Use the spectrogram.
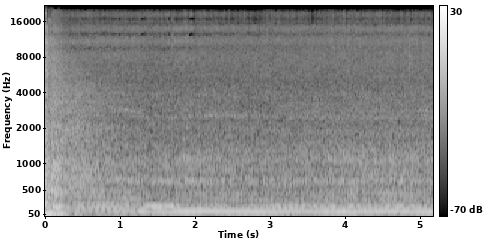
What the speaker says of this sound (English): Now this is a cold start, so we won't be doing anything daft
